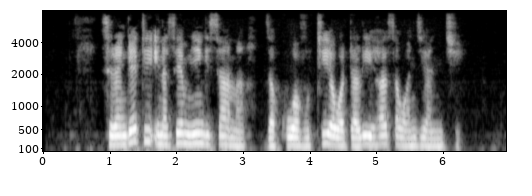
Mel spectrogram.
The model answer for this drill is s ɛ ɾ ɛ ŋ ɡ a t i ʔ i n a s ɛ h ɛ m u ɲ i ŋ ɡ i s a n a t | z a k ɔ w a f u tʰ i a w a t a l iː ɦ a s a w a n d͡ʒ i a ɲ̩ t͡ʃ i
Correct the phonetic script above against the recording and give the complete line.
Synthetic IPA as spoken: s ɛ ɾ ɛ ŋ ɡ ɛ t i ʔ i n a s ɛ h ɛ m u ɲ i ŋ ɡ i s a n a | z a k u w a v u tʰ i a w a t a l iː ɦ a s a w a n d͡ʒ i a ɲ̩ t͡ʃ i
